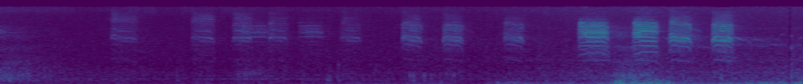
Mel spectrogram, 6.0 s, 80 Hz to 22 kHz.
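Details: At sunrise on 14 August 2016, a Rattling Cisticola, unimpressed by a leopard on its termite mound, gives a harsh, dry rattling chatter of short high bursts, about four a second, growing louder, over engine rumble.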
